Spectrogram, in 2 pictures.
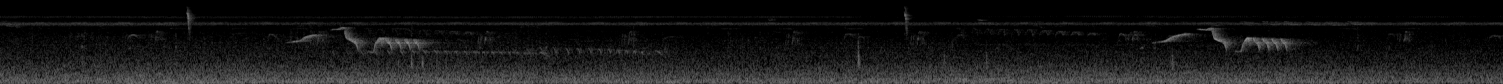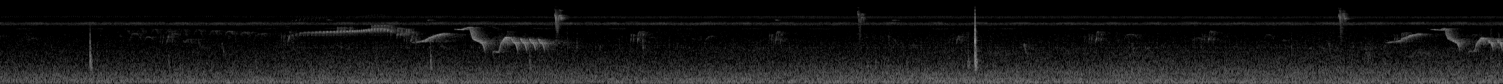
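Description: A bird calls four times, about every eight or nine seconds: each call is a quick rising note followed by a short, fast rattle. Under it runs a steady high-pitched insect drone.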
